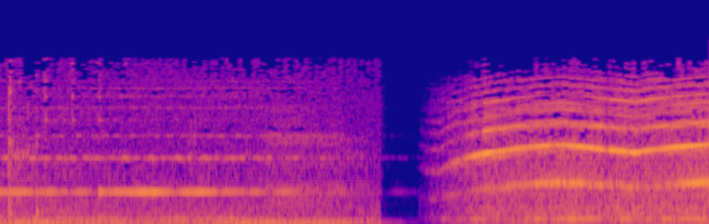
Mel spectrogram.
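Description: An ambulance siren sounds loud, holding a steady tone, cutting out for a moment, then returning as a rising, wailing sweep, as the ambulance pulls up to a house on Merzlyakovsky Lane. No one speaks.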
